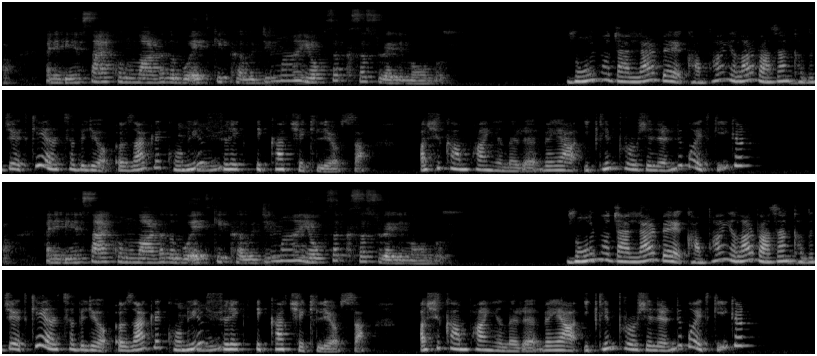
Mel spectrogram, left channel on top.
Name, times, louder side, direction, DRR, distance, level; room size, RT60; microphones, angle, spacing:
voice 1, 0.0-4.5 7.8-7.9 9.9-10.3, right 2 dB, 30° right, 1.7 m, -36 dB
voice 2, 5.6-10.5 10.8-11.8 12.3-15.5, right 2 dB, 60° right, 0.9 m, -30 dB
12.0 x 4.1 x 4.4 m
head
